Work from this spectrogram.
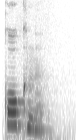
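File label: "кокны" Komi, female; audio dict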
